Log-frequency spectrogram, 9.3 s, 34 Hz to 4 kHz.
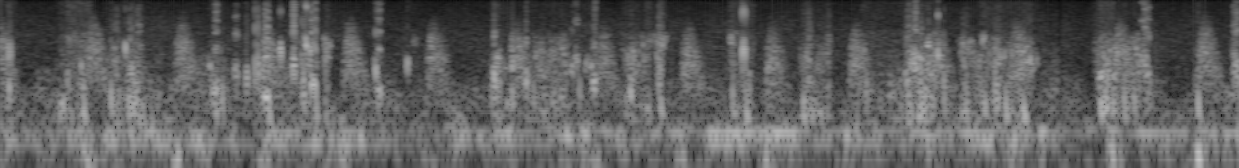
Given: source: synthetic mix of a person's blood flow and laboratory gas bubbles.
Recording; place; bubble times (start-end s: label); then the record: Doppler ultrasound of blood flow; subclavian vein
0.02-0.12 s: bubbles
0.41-0.69 s: bubbles
0.81-1.22 s: bubbles
1.55-1.71 s: bubbles
1.74-2.13 s: bubbles
2.19-2.50 s: bubbles
2.79-2.88 s: bubbles
3.02-3.16 s: bubbles
3.66-4.46 s: bubbles
4.65-5.02 s: bubbles
5.46-5.65 s: bubbles
5.99-6.24 s: bubbles
6.45-7.11 s: bubbles
7.18-7.80 s: bubbles
8.20-8.65 s: bubbles
8.95-9.04 s: bubbles
9.23-9.30 s: bubbles
From the record:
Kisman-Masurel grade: 233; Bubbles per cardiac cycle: several, 3 to 8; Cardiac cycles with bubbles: 50 to 99%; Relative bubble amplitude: loud (0.450 to 0.775); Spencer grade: 3 (all of the cardiac periods contain showers or single bubble signals, but not dominating or overriding the cardiac motion signals); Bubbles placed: anywhere in the cardiac cycle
